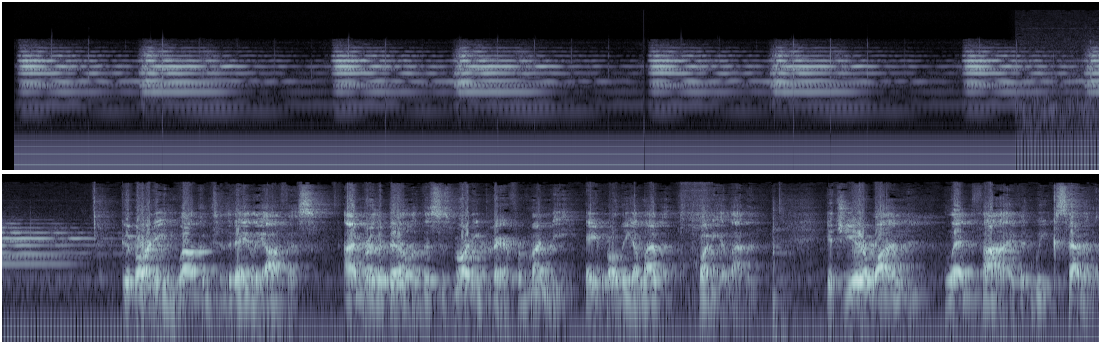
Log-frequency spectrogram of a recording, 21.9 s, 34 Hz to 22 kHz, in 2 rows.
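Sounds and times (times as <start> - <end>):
church bell ringing: 0.1 - 21.9
faint steady hiss: 10.2 - 21.9.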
